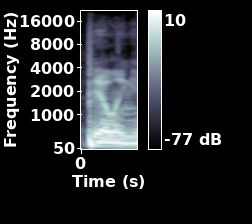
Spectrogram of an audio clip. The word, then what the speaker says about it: Poehling: I'm very excited to see what Ryan Poehling, is that how you say it, Poehling? – Yeah, it's Poehling, yeah.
